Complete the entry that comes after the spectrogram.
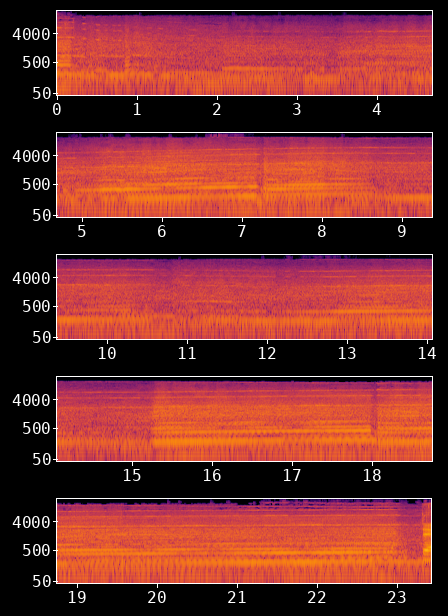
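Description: A RUF GT race car engine in iRacing at Road America, holding a loud, sustained tone that climbs with the revs through several gear shifts, with no voices over it.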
